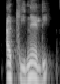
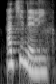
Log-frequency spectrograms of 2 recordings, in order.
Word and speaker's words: Achinelli: Achinelli. Ah, con CH, Achinelli.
